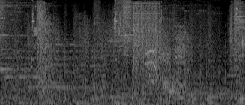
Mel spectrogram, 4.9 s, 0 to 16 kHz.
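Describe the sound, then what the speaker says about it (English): Heavy fist blows smash into a behemoth in Final Fantasy 13 combat, dense crunching impacts and crashes layered over continuous game music and effects, fairly quiet overall. "The sound of his fists smashing into this behemoth."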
